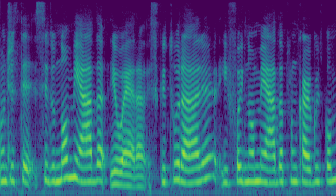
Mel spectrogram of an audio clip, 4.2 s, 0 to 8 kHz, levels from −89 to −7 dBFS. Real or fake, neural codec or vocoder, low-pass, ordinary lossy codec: fake; codec, 16 kHz, 4.8 kbps, FACodec; none; none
